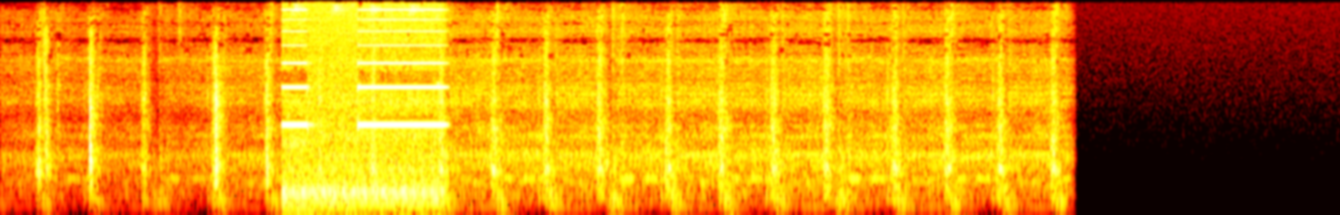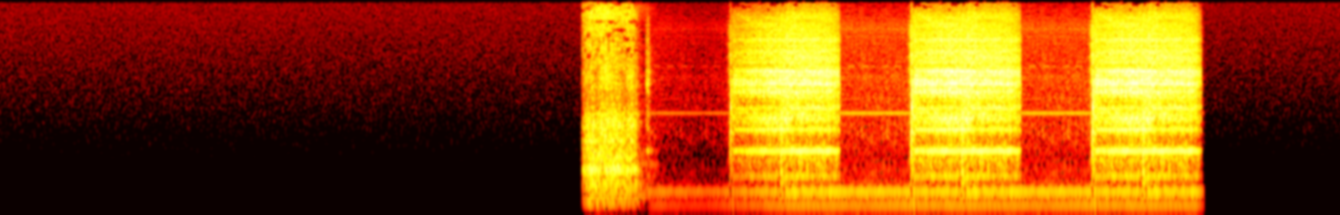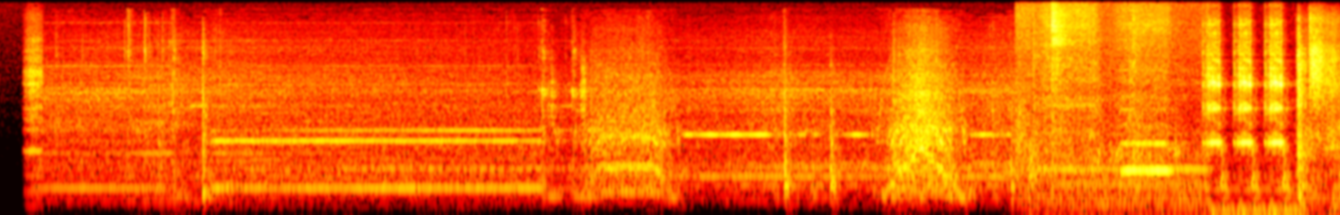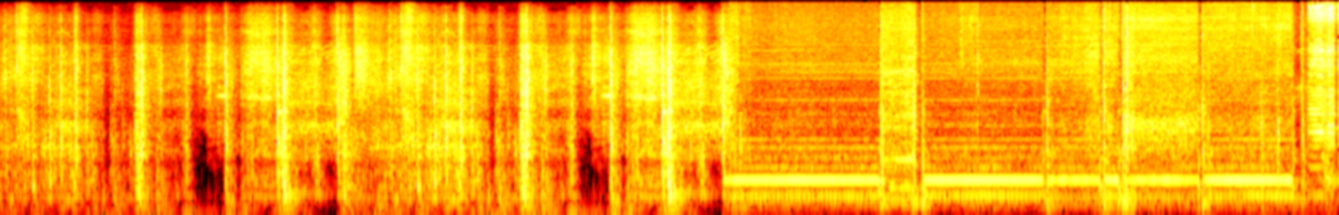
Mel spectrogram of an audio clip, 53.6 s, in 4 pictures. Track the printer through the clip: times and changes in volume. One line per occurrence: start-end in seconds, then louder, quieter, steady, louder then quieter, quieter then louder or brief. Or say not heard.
0.0-10.8 steady
19.2-25.4 louder
27.0-53.5 louder.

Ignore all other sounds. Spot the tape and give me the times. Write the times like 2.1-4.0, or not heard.
not heard.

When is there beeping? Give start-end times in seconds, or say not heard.
2.8-4.5.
